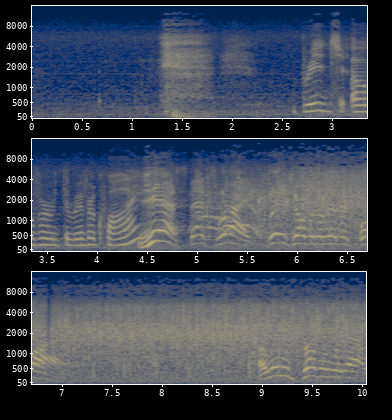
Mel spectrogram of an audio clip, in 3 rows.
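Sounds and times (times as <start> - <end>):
studio audience applause: 5.0 - 10.0.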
